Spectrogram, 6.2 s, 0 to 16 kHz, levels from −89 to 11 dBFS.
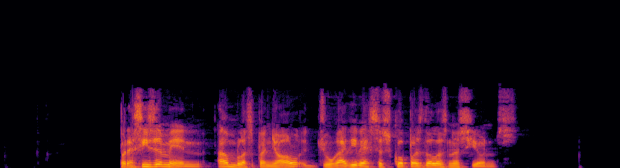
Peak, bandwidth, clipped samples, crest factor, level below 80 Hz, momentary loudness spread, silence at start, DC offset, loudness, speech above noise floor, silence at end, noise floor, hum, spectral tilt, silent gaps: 0 dBFS; 7.8 kHz; under 0.1%; 16 dB; -54 dBFS; 8 LU; 1.2 s; under 0.1%; -15 LUFS; 60 dB; 1.1 s; -74 dBFS; none; -6 dB/octave; none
